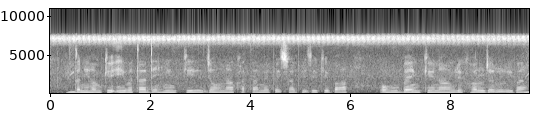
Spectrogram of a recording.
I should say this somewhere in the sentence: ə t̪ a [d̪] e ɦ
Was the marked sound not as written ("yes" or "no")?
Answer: no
